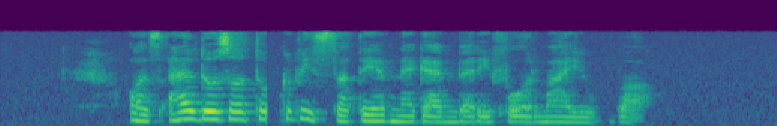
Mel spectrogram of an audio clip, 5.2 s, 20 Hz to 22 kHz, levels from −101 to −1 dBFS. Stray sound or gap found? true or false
true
